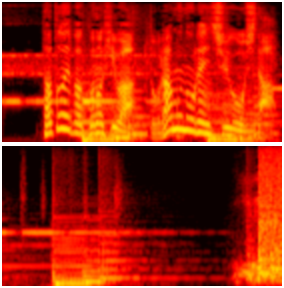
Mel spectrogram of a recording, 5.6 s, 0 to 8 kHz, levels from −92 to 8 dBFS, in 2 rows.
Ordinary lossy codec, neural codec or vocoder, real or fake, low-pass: none; none; real; none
